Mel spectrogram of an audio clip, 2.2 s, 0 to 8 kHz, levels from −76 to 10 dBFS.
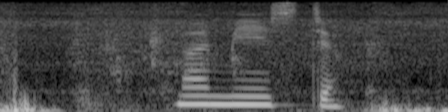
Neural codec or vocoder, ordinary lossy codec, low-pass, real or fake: none; none; 7.2 kHz; real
